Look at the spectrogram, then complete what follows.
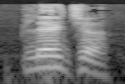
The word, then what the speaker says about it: pleasure: sound let us say as a letter it's s but we do not say s we pronounce it as J pleasure treasure measure so this this sound is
